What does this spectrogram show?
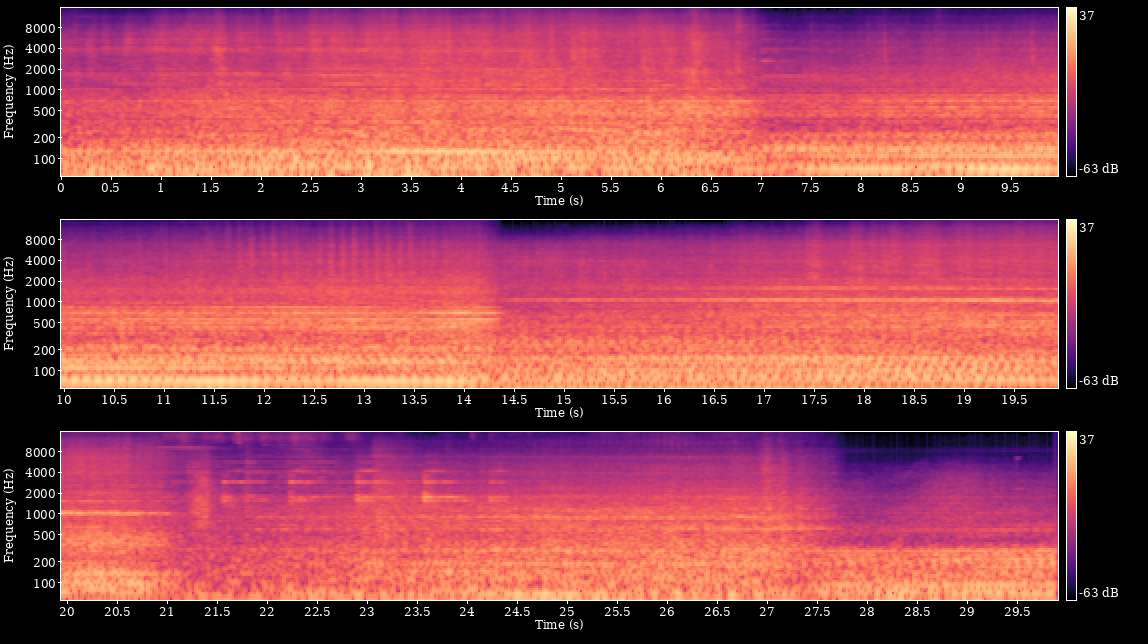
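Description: Diesel freight trains passing: locomotive engines drone low under the rumble and clatter of freight cars on the rails. The sound changes abruptly every seven seconds or so as one train gives way to another. In the middle stretch a held higher tone sounds over the train noise.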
